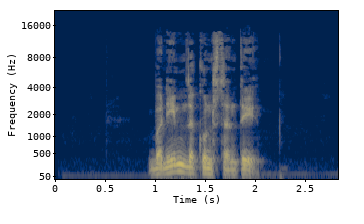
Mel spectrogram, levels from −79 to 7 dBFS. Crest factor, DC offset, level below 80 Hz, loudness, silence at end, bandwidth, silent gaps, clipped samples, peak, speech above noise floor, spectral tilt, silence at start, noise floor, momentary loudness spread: 20 dB; under 0.1%; -48 dBFS; -18 LUFS; 0.8 s; 15 kHz; none; under 0.1%; -2 dBFS; 42 dB; -4 dB/octave; 0.95 s; -60 dBFS; 7 LU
